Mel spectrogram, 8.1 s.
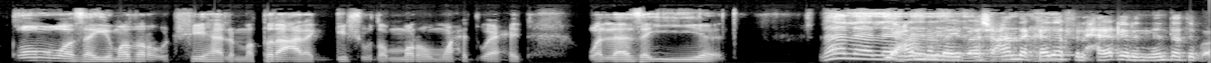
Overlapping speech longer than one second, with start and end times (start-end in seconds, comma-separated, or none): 5.9-7.1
